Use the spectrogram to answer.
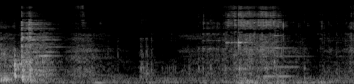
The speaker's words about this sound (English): So mix that up. So it all goes in the bowl.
